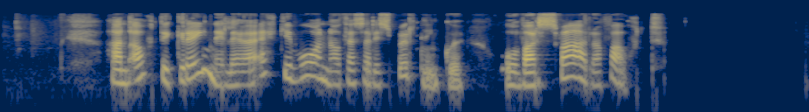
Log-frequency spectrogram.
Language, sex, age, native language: Icelandic, female, 50-59, Icelandic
